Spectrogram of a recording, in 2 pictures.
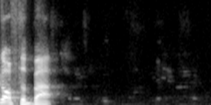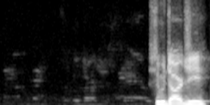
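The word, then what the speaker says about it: Su Mudaerji: on oh and schnell right off the bat sumidarji sumidarji that's how you say his name okay okay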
